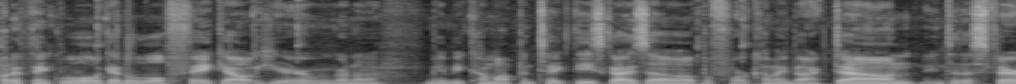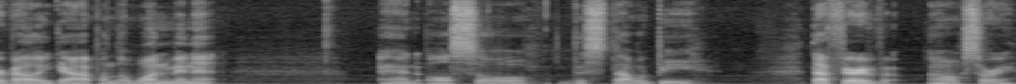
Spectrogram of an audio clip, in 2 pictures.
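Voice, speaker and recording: A man's very deep, low voice in a flat monotone at a moderate pace, on a very clean recording with a silent background. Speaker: day trader streaming trades. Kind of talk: live trading commentary. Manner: casual, chatty.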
